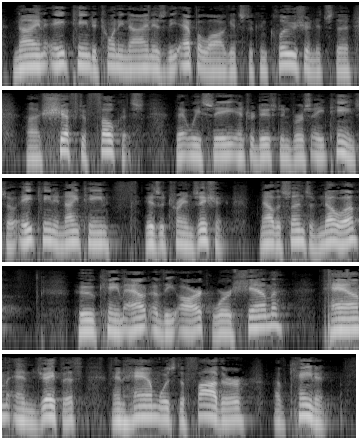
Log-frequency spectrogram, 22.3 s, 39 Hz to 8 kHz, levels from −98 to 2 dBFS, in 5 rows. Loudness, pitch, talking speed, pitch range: -29 LUFS, 125 Hz, 145 wpm, 115-140 Hz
